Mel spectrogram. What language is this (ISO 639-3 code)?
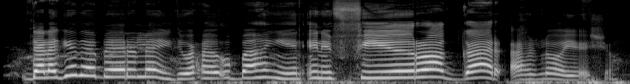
som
